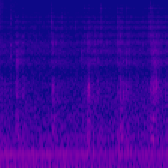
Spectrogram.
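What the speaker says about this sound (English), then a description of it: "but I'm hearing footsteps" Footsteps in a puzzle video game land as a steady run of soft thuds, faint and somewhat distant, beneath a constant low hum.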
